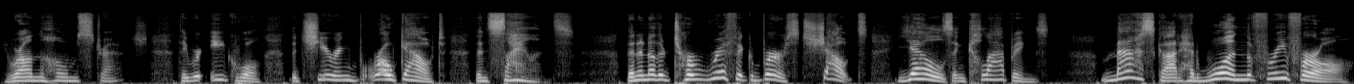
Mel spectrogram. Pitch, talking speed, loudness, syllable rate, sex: 190 Hz, 130 wpm, -19 LUFS, 3.8 syllables/s, female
